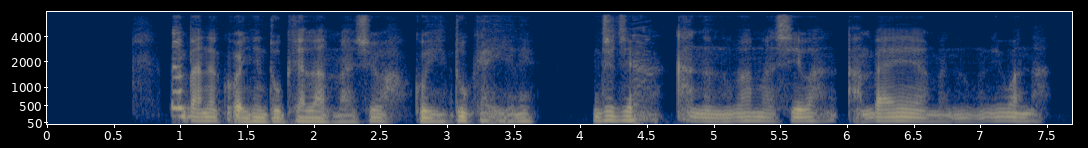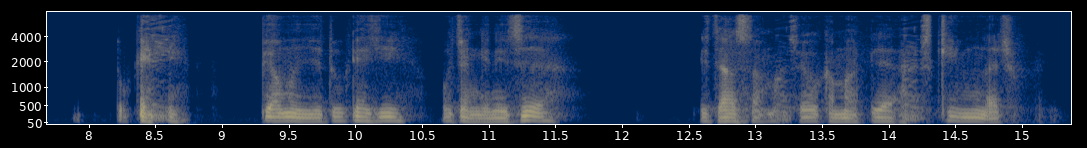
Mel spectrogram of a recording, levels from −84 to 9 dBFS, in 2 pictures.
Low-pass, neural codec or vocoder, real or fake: 7.2 kHz; codec, 16 kHz in and 24 kHz out, 0.4 kbps, LongCat-Audio-Codec, two codebook decoder; fake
